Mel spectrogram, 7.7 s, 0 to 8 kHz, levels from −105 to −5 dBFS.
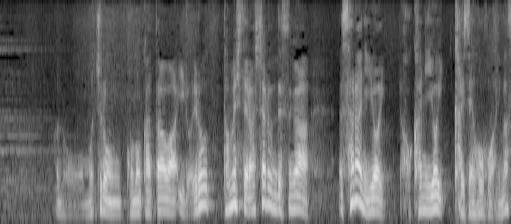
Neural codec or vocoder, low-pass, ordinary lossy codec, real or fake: none; none; none; real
